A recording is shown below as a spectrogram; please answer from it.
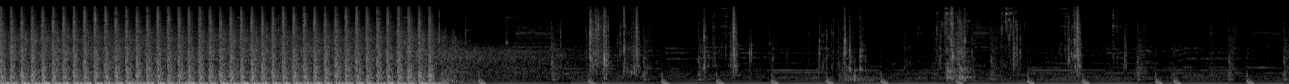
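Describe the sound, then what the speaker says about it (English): M60 machine gun from a Fallout 4 mod firing a long, loud, unbroken burst for about four seconds, then a reload of scattered sharp metallic clicks, clacks and rattles. "That is the reload animation for the M60."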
